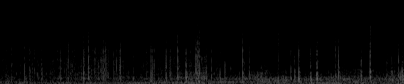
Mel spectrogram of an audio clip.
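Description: Long nails scratch the raised geometric embossing near the top edge of a closed embossed leather journal lying flat. The result is a quiet, steady scratching with many quick, crisp ticks over a soft, low background hum.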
